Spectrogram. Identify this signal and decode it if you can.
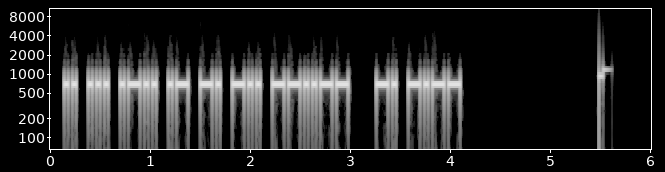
Morse code, heard as a keyed tone, about 32 wpm, 700 Hz. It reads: ISLAND, NY
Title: Practice QSO - Exchange 1 - Beginning - 30wpm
